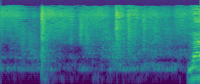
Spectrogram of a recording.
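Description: Low bird cooing, like a dove's, running under a few soft clicks.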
